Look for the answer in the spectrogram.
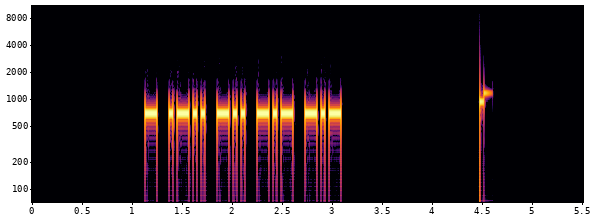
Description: Morse code, heard as a keyed tone, about 28 wpm, 700 Hz. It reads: TLDKK
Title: Code Groups - 5 Letters - 30wpm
